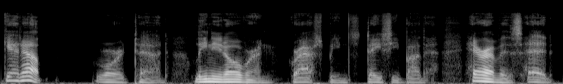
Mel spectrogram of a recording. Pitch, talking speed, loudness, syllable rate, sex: 105 Hz, 160 wpm, -19 LUFS, 4.7 syllables/s, male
